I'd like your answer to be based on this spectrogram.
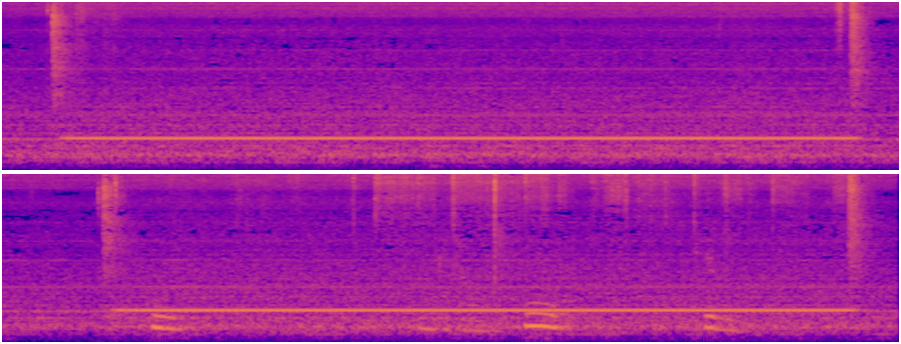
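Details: Monopolar electrosurgical unit (Bovie) in cutting mode, demonstrated on wet gauze with return pad attached: steady high electronic tone, briefly stopping and restarting, faint room noise.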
